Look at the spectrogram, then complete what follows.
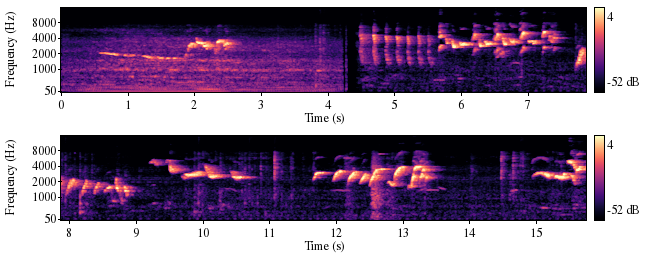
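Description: White-rumped shama (murai batu) with pied plumage singing. A faint falling whistle and a few chirps come first. About four seconds in, a loud, fast song starts: quick clicking notes, then a varied run of chirps, trills and whistled phrases, with several falling runs.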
